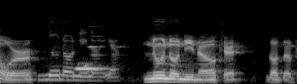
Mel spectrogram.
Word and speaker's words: Nuno Nina: How do you pronounce his name? Is that right? Dr. Nuno Nina or No, no, Nina, yeah. Nuno Nina?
